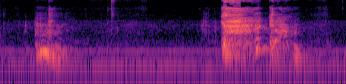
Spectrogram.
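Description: Two separate coughs, a short one early and a harsher, louder one later, with quiet background hum in between.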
